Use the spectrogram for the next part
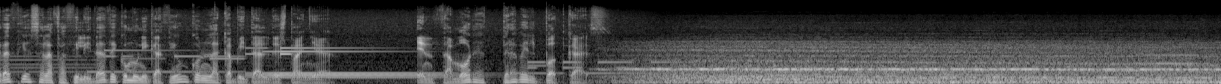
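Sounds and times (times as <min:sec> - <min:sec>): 
speech: 0:00.0 - 0:03.5, 0:04.2 - 0:06.3
train idling at a station: 0:02.6 - 0:12.1.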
